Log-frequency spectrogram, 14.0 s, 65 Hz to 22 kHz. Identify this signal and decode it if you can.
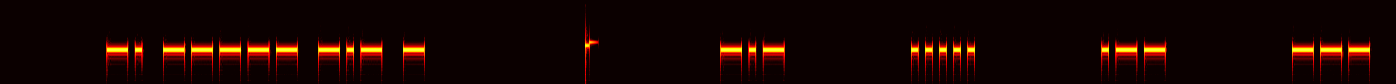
Morse code, heard as a keyed tone, about 17 wpm, spaced as for 9 wpm, 700 Hz. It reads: N0KT K5WO
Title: USA Call Signs - 4 Characters - 6x Character Spacing - 17wpm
